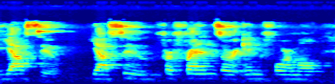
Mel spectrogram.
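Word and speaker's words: γεια σου: It's more like yasu with a soft a sound in the middle like ya then su. Give it another shot. Yasu.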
